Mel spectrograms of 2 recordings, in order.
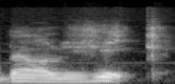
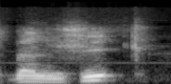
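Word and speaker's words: Belgique: he was born in belic belic not Belgium belic and plays for La marok not Morocco let's get this straight it's beljic and morok that's how they pronounce it in their countries uh not how us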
